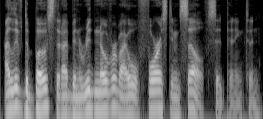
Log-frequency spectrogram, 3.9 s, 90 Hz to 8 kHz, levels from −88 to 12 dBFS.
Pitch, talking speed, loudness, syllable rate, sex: 105 Hz, 230 wpm, -17 LUFS, 5.8 syllables/s, male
